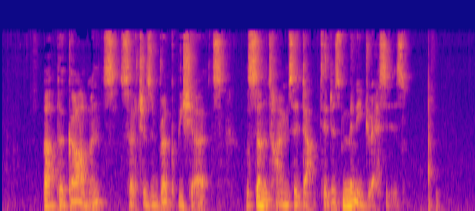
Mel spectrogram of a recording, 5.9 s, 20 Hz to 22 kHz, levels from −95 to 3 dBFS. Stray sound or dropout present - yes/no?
no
